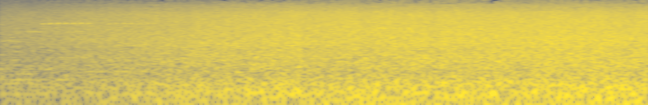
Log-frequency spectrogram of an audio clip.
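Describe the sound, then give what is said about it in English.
A steady, dense roar of rushing water at the top of a waterfall fills the scene, fairly loud, swelling slightly at first and then holding constant, with no voices. “That's me standing at the top of a waterfall. At least you can hear that.”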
